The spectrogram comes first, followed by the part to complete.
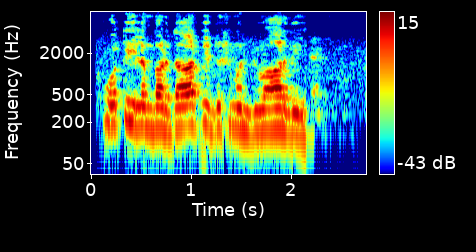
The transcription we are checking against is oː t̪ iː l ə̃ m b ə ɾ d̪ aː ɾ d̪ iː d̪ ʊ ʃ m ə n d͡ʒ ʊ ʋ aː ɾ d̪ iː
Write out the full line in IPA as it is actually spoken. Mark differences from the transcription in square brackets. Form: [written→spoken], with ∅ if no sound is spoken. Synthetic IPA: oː t̪ iː l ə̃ m b ə ɾ d̪ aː ɾ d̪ iː d̪ ʊ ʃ m ə n d͡ʒ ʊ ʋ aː ɾ d̪ iː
